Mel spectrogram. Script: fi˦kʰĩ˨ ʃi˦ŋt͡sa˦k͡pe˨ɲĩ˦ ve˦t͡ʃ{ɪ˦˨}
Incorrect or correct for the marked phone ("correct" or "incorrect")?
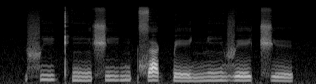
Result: correct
